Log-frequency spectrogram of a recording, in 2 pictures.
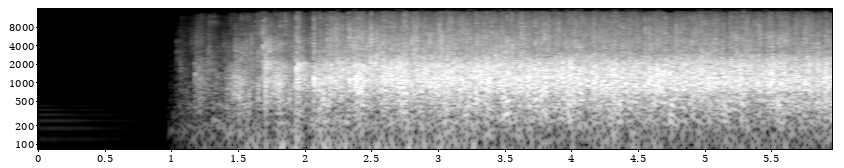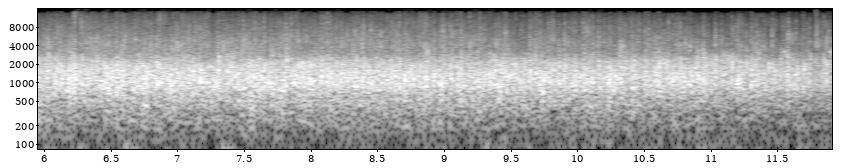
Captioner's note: applause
